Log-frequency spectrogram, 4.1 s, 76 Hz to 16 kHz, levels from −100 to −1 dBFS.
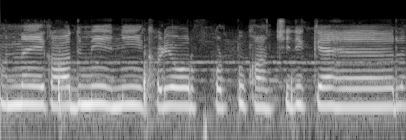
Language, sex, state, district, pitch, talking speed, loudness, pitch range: Rajasthani, male, Rajasthan, Churu, 285 Hz, 130 wpm, -17 LUFS, 275-295 Hz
